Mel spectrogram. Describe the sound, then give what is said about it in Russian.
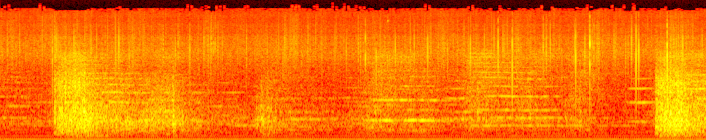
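A loud rumbling volley of gunfire, the first shot of a farewell gun salute at a funeral as an urn is placed in a niche in the Kremlin wall, booms out. Its echo rolls away over steady background hiss and hum before a second heavy blast bursts in at the end. No one speaks. “Сейчас первый выстрел салюта.”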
